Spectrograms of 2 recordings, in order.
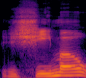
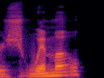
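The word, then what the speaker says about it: Guillemot: I always say Eve, just like E-V-E, even though it's Y-V-E-S. I think it's Eve. And then I say Guillermo. I've heard it Gimo or Jwimo. But I just say Gimo because it's easier for me.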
